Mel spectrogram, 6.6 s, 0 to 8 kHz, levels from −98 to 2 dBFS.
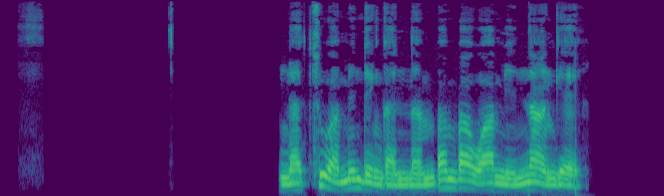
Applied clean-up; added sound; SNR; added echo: none; none; none; none.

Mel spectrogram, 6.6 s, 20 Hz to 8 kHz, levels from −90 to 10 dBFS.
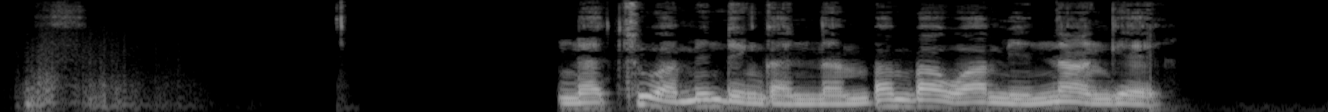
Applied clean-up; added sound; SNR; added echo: neural mask model RNNoise.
